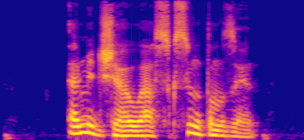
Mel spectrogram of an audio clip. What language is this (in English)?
Kabyle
